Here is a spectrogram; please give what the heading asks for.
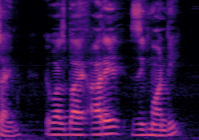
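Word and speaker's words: Zsigmondy: Zigmondi। Okay Z pretty much silent है, सिग्मोंडी बोल सकते हो तुम इसको, R.A.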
